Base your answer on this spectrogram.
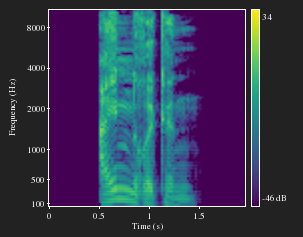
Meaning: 1. to enter, go into 2. to enter, go into: to march in, invade, enter a territory 3. to enter, go into: to report for duty (at some facility) 4. to indent
- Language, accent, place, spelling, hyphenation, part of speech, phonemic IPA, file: German, Germany, Berlin, einrücken, ein‧rü‧cken, verb, /ˈaɪ̯nˌʁʏkən/, De-einrücken.ogg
